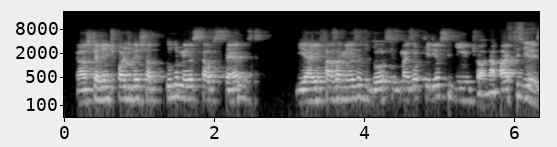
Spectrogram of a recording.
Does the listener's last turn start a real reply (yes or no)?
no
